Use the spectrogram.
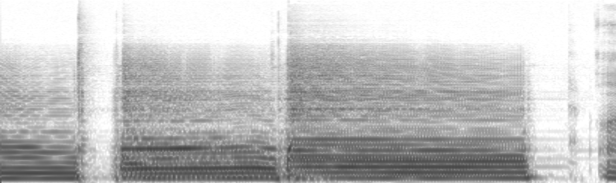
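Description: Distorted electric guitar picks a low note on the sixth string at the third fret and bends it up about a half step, in two loud sustained attacks with brief gaps between and no talk.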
